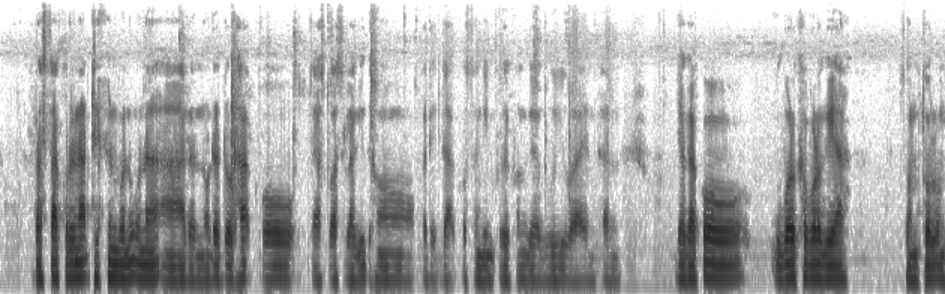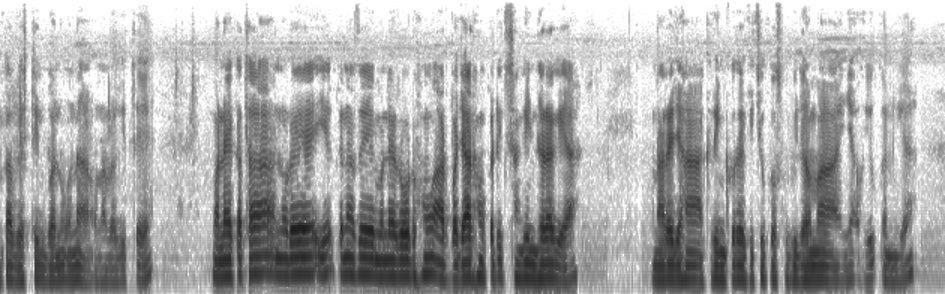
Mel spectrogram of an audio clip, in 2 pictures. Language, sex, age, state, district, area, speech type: Santali, male, 45-60, Jharkhand, Seraikela Kharsawan, rural, spontaneous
